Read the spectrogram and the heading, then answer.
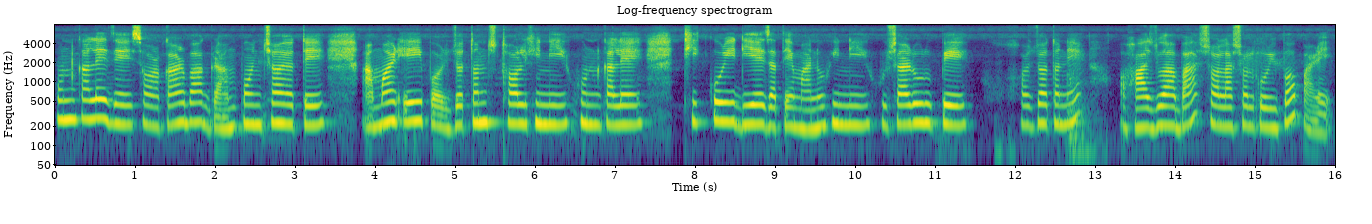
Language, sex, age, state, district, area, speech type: Assamese, female, 30-45, Assam, Nagaon, rural, spontaneous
